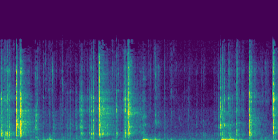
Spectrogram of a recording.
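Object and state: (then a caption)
Dry bar soap being shaved. A large, solid, dry tan bar of soap is held in the hand and shaved with a utility knife blade into curled flakes. Sharp, bright scraping rasps and crisp crackles come in quick bursts separated by quiet gaps, with a few duller low thumps in between.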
